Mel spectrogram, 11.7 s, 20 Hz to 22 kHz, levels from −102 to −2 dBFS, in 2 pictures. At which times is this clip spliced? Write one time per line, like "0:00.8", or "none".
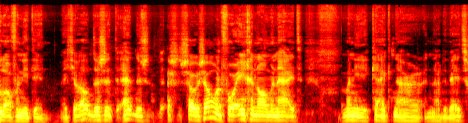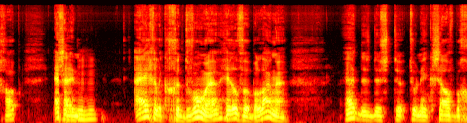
0:02.1
0:04.3
0:05.3
0:06.6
